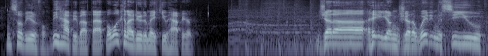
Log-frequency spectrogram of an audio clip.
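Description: A man's voice: mid-range voice, fairly bright tone. A man hosting a casual game livestream, chatting loosely and playfully with viewers and slipping into silly voices. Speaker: livestream host.

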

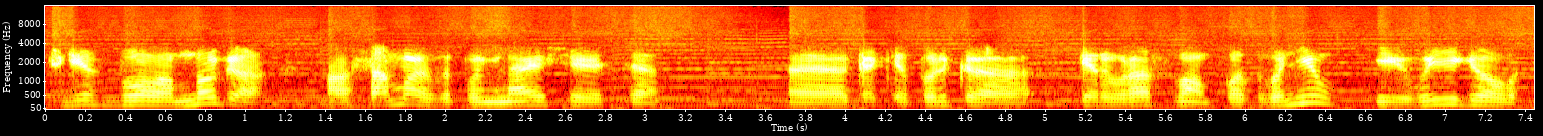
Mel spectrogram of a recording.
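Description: A man phones in to a show with a bright, forceful, fairly high voice. He chats casually and haltingly, and faint music plays behind the call. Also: rough recording. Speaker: phone-in caller. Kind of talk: hesitant casual chat.

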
